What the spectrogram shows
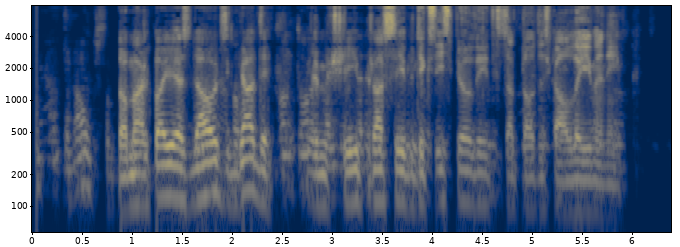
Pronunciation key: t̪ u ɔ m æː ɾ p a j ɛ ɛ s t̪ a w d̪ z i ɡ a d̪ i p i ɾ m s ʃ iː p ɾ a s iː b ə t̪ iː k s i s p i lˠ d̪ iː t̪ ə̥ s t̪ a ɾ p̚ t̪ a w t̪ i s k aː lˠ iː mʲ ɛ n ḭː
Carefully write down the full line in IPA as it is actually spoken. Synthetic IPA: t̪ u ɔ m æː ɾ p a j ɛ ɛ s d̪ a w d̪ z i ɡ a d̪ i p i ɾ m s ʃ iː p ɾ a s iː b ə t̪ i k s i s p i lˠ d̪ iː t̪ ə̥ s t̪ a ɾ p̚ t̪ a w t̪ i s k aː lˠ iː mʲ ɛ n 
